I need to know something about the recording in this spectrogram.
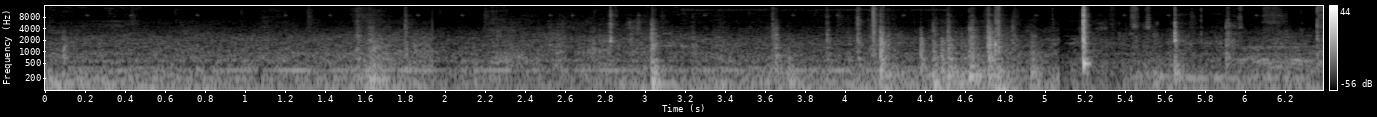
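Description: Hands handling wiring and plastic trim parts: scattered light clicks and rustles, with one sharp click a little after five seconds in. A faint steady hum runs under the first four seconds.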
